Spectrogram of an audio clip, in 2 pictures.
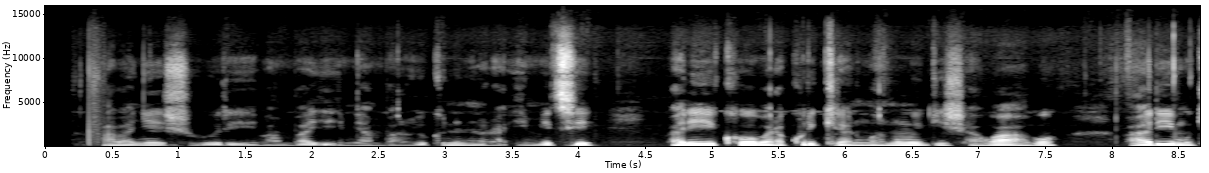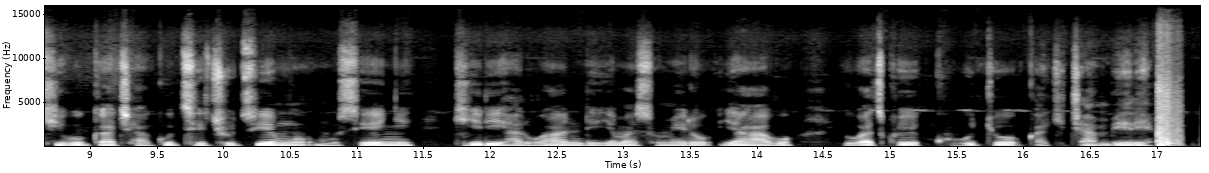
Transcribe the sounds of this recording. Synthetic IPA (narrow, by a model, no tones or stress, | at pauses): a̰βa̰ɲe̞ʃuɾiβaːmbaje̞imɲaːmbaɾo̞jokinonoɾaʔimiti | βaɾikʰo̞βaɾakʰuɾikʰiɾanŋwanumwiːɡiʃa̰waːβo̞ | βaɾimukʰiβuɡat͡ʃaːɡut͡se̞t͡ʃuzuje̞mŋo̞umuse̞̰ɲi | kʰiɾiɦaɾuha̰ːnde̞jamaso̞me̞ɾo̞jaːβo̞ | juβat͡skwe̞kʰuβuɾɟo̞b̚ɡaːkid͡ʒaːmbe̞ɾe̞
